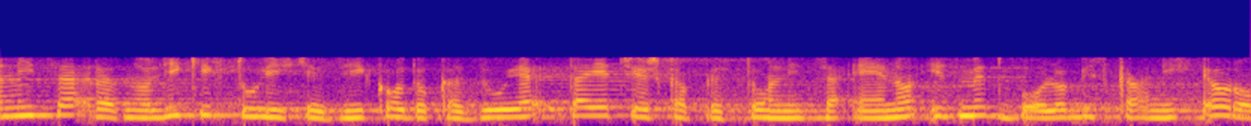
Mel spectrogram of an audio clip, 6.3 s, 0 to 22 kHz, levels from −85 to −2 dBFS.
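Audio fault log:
throughout gain pumping: the room noise sits about 33 dB below the speech, the gain swings by around 10 dB, and loud and soft syllables are squashed close together in level. Input gain set far too high with a fast limiter pulling it down on each loud sound is the likely cause. Unlike a noise gate, the background never drops to silence.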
